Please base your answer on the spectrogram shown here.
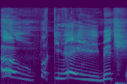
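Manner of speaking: put-on Italian Jersey accent, pitched way up. Asking why Italians always talk like this, speaker does an Italian stereotype impression. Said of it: "Why are Italians always like".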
